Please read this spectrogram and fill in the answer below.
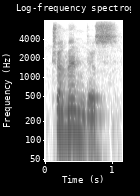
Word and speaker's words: tremendous: Last is tremendous. Tremendous. Yeah. It looks like os, but it's pronounced is.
